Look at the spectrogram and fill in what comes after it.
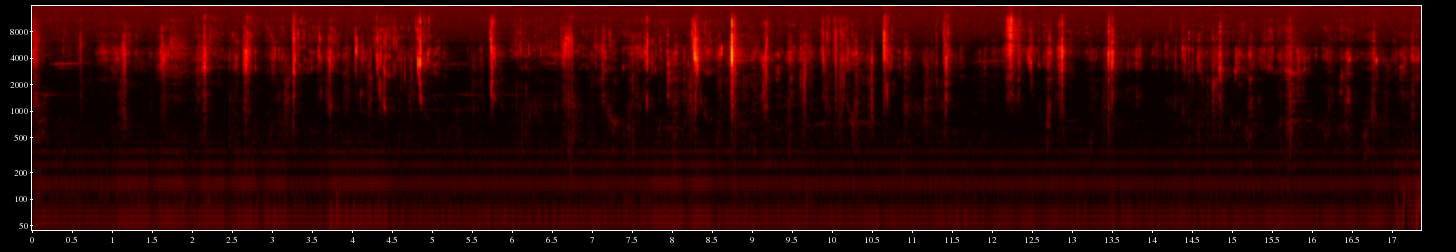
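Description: Close-miked chewing of mutton curry and rice eaten by hand, with wet mouth clicks and smacks coming irregularly. A steady low hum runs underneath.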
